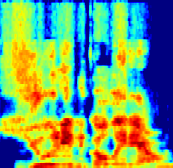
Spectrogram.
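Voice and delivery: loud re-enacted scolding, pitch swooping up; retold yell. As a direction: imitate yourself yelling an order at him. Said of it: "I yelled at him".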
